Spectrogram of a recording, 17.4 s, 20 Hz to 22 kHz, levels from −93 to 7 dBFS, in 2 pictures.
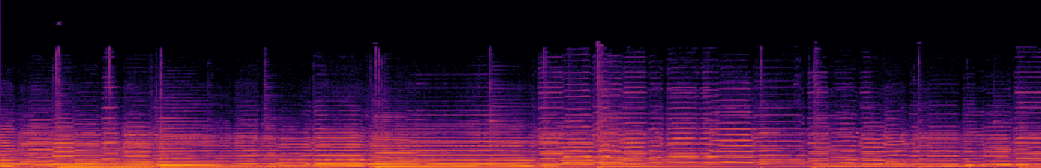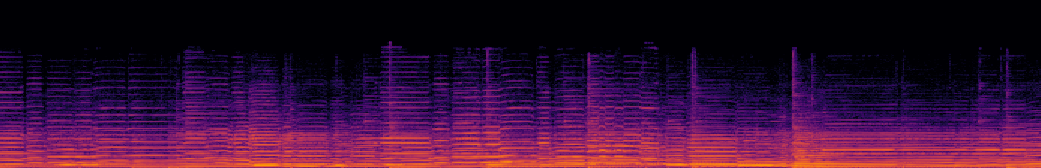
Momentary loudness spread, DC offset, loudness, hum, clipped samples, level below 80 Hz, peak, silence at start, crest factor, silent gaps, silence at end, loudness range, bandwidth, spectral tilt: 8 LU; under 0.1%; -22 LUFS; none; under 0.1%; -56 dBFS; -6 dBFS; 0 s; 16 dB; none; 0 s; 5 LU; 16 kHz; -5 dB/octave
